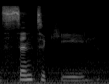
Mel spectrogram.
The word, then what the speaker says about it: Syntyche: And so we encounter these two women, Euodia and Syntyche. That's how you pronounce it.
